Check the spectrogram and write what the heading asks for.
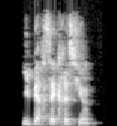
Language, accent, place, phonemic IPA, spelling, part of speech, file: French, France, Lyon, /i.pɛʁ.se.kʁe.sjɔ̃/, hypersécrétion, noun, LL-Q150 (fra)-hypersécrétion.wav
- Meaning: hypersecretion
